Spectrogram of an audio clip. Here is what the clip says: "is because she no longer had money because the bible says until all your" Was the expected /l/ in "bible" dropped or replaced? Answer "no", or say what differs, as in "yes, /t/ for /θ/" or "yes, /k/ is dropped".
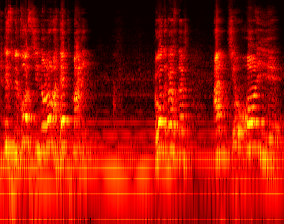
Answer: yes, /n/ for /l/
